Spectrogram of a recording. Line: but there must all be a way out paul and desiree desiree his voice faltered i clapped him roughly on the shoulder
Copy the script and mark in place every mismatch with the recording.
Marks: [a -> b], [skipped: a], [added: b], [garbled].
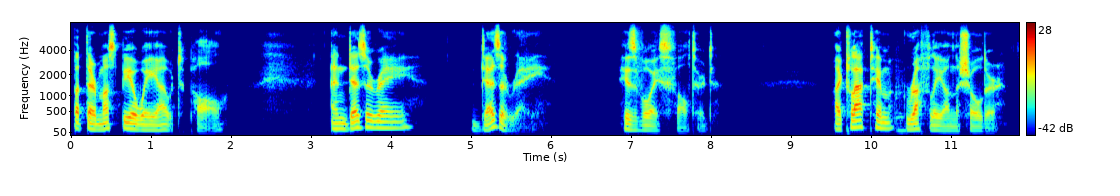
but there must [skipped: all] be a way out paul and desiree desiree his voice faltered i clapped him roughly on the shoulder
